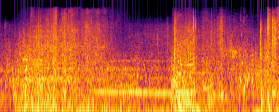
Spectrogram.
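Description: A shark bites with a crunching thud.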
